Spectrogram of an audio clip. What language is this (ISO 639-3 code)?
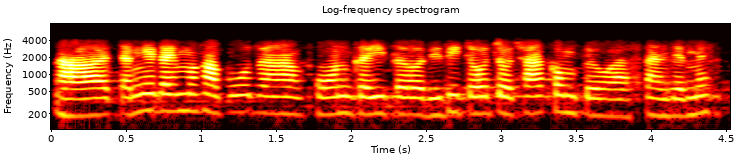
snd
